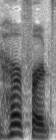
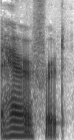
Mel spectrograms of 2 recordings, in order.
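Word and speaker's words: Hereford: No, I always thought it was herford shirt cuz we say herford for the cows. Oh, okay. They know Herford. We don't we don't pronounce it Heraford.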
